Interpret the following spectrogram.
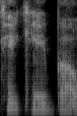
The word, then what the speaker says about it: Kakeibo: KBO, pronounced KK Bo, is more than just a budgeting technique.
